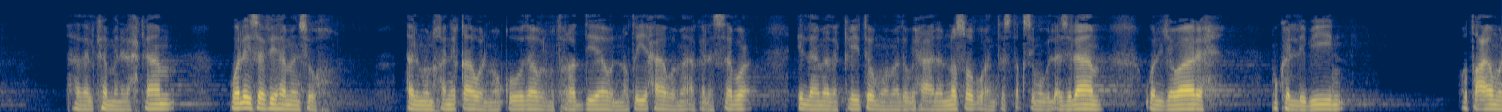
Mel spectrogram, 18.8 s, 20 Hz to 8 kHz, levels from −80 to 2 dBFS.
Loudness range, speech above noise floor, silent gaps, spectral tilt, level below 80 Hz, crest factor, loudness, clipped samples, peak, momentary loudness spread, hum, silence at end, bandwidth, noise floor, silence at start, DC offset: 5 LU; 49 dB; none; -12 dB/octave; -52 dBFS; 20 dB; -20 LUFS; under 0.1%; 0 dBFS; 15 LU; none; 0 s; 5.4 kHz; -68 dBFS; 0.85 s; under 0.1%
